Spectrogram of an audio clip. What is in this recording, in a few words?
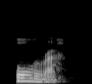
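"aura", British English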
